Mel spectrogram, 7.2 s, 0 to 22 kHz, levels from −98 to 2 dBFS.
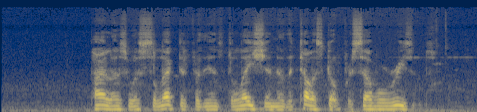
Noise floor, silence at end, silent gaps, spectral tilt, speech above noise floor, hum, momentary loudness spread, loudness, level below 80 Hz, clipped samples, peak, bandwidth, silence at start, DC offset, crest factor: -48 dBFS; 0.3 s; none; -6 dB/octave; 28 dB; none; 8 LU; -21 LUFS; -46 dBFS; under 0.1%; -4 dBFS; 16 kHz; 1.35 s; under 0.1%; 18 dB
